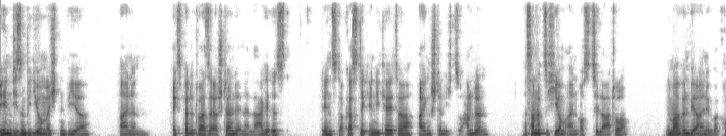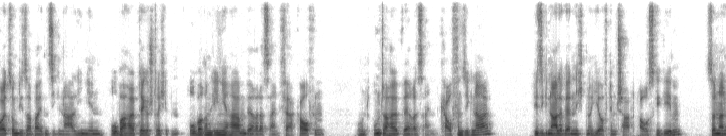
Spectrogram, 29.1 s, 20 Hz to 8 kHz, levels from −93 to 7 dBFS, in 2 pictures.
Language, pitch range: German, 90-110 Hz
